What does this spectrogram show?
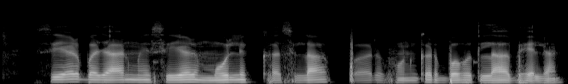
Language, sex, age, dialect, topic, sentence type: Maithili, female, 25-30, Southern/Standard, banking, statement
